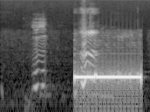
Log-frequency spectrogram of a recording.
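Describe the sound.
A telephone call rings out as a single steady mid-pitched electronic tone lasting about a second, after a brief faint vocal sound.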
